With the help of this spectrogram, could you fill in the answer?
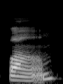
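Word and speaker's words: palm: के बाद एम आता है तो एल हमेशा साइलेंट रहता है जैसे है काम पाम बाम और आमंड इन सब में क्या है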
